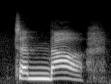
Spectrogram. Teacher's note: जब आप चंदा बोलेंगे तो आप पाएंगे कि अनुस्वार की ध्वनि नाक से निकल रही है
